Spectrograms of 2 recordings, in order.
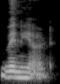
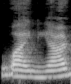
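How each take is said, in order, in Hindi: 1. पहला अक्षर 'win' जैसा लगता है। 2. पहला अक्षर 'wine' जैसा लगता है। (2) "वाइन यार्ड मत पढ़िएगा"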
